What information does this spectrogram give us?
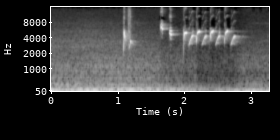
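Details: European goldfinch singing: a few high, sharp chips, then a rapid, tinkling run of about eight repeated downslurred notes. A low rumble like distant traffic sits underneath.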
